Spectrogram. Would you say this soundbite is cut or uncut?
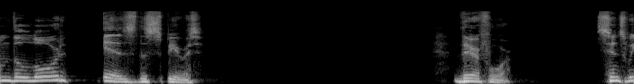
cut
